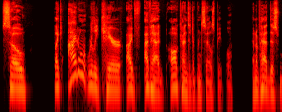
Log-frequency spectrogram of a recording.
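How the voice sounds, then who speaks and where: A man's voice: mid-range voice, sing-song, normal speed, no room sound, clean studio sound. A man hosting a podcast in casual talk, blunt and emphatic, with frequent swearing. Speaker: podcast host, business owner. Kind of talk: casual conversation.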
